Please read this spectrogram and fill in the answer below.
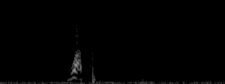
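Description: A woman's single short spoken command, rising in pitch, about a second in, over a low steady rumble of wind on the microphone.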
